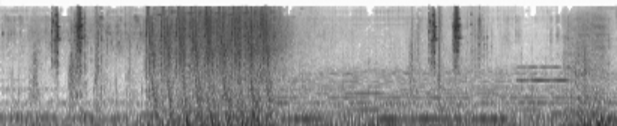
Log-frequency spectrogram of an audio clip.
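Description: Shotgun blasts tear into carrier forms in Halo Anniversary, a cluster of loud booming shots with mechanical clatter in the middle, followed by quieter ambient rumble and a few scattered pops.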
